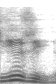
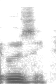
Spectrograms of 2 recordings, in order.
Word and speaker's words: Uzi: First of all, to the person in the chat saying it's not Yuzi, it's Uzi. Well, in Persian, it's Yuzi. Okay, I'm not I'm pronouncing it based on the Persian version of it.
